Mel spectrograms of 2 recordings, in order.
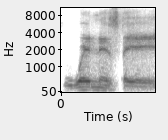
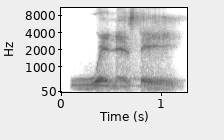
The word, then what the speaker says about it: Wednesday: thank you so the the d is silent when you read you read wednesday you don't you don't uh pronounce the d so don't say wednesday you read it like wednesday wednesday so d is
